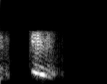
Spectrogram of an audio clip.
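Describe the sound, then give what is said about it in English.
A person clears their throat once: a brief, rough, voiced burst lasting under half a second, followed by silence. “I have to clear my throat there.”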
